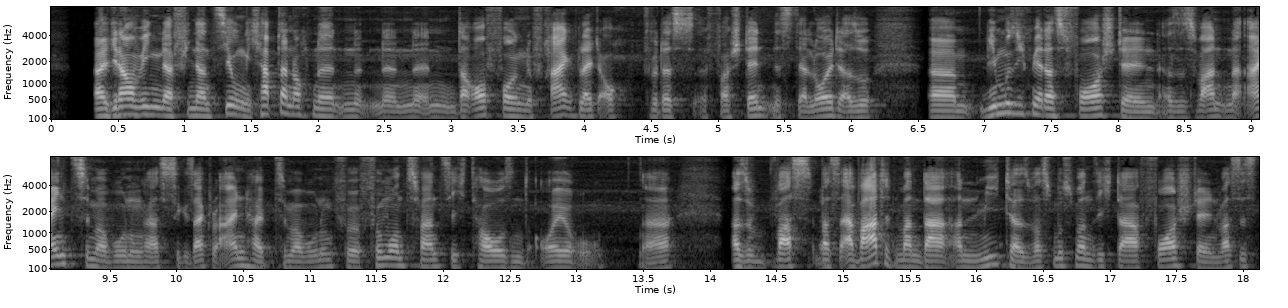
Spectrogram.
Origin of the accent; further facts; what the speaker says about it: Switzerland; Also wenn ich sowas in Zürich bekommen würde, ich wär ganz ehrlich dabei.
